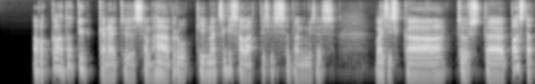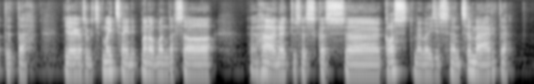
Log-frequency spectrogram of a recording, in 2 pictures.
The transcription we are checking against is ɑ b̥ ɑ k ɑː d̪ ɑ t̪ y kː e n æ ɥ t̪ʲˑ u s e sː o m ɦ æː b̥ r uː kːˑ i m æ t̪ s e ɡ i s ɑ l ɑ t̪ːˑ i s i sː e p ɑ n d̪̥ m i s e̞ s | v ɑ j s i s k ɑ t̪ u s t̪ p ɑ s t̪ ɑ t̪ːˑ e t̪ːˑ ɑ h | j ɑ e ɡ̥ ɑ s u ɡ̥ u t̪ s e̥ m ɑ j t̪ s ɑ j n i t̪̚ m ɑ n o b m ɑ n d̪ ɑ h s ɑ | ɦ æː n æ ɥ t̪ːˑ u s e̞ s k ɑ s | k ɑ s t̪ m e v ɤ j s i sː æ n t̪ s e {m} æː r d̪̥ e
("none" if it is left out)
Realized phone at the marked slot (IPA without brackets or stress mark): m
